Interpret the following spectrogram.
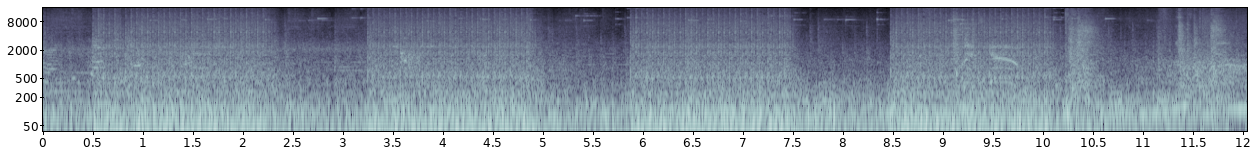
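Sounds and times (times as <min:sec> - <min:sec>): rapid automatic gunfire: 0:00.5 - 0:07.8, 0:08.5 - 0:10.5.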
